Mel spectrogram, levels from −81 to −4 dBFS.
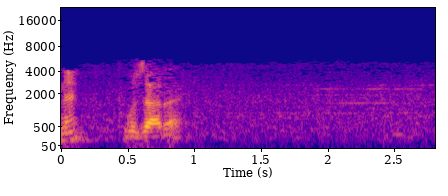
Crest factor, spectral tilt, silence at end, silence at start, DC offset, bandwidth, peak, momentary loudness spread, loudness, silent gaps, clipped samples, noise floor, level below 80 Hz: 24 dB; -6.5 dB/octave; 0.05 s; 0 s; under 0.1%; 6 kHz; -6 dBFS; 25 LU; -24 LUFS; none; under 0.1%; -48 dBFS; -66 dBFS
